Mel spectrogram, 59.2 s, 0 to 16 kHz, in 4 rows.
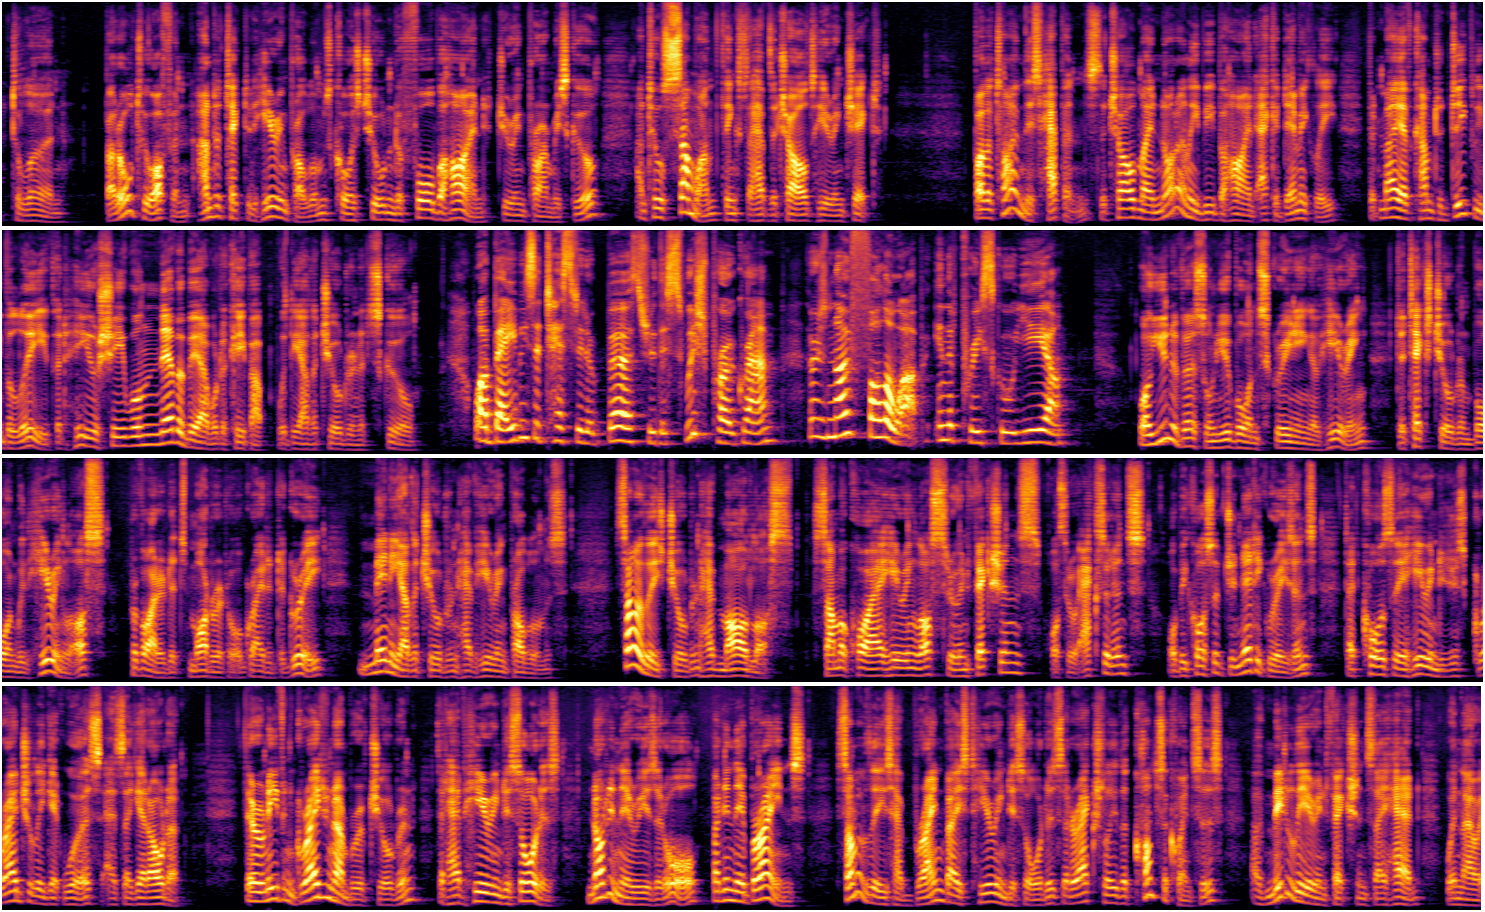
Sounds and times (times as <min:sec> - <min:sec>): Speech: 0:00.0 - 0:08.8, 0:09.7 - 0:25.5, 0:26.2 - 0:46.2, 0:46.8 - 0:59.2.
